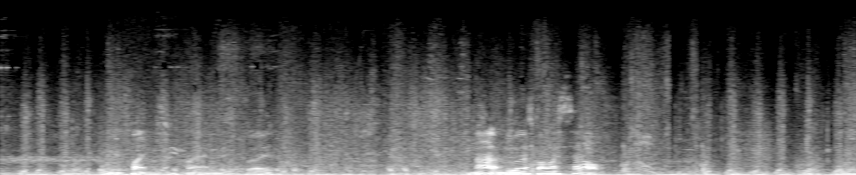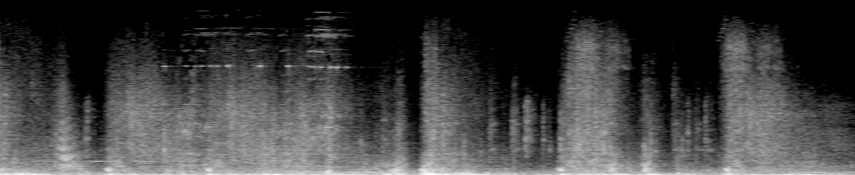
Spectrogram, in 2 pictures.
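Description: Game combat effects crash, zap and clang.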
